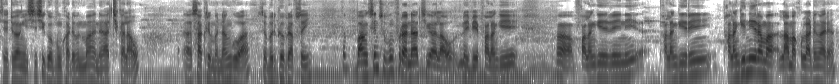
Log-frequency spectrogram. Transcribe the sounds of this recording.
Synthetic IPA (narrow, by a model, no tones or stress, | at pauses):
zetuwaŋisisiɡɯbuŋkʰadɯmnmanɯat͡ʃʰi̥kʰalaw | sakʰɾimɯnːaŋɡuwazɯbɯt̚ɡɯbɾap̚ʰsɯjtabaŋsinsubuŋpʰuɾanɯatsʰikalawnɯjbepʰalaŋɡi | pʰalaŋɡiɾini | pʰalaŋɡiɾipʰalaŋɡiniɾamalamakʰɔladɯŋaɾɯ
